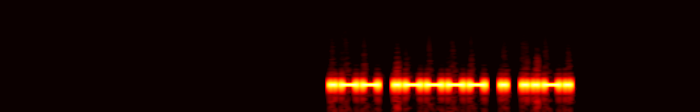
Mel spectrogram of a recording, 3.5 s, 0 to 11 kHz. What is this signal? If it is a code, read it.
Morse code, heard as a keyed tone, about 42 wpm, 700 Hz. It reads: W1EF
